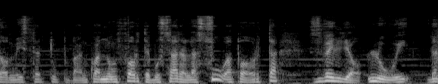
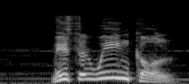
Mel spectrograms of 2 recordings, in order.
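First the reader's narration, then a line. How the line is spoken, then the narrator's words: Said loudly. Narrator (Italian): disse poi a voce alta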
